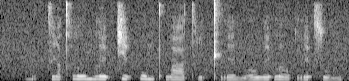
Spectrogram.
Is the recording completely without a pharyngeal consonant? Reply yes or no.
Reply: yes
